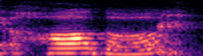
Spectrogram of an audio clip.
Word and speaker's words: Hodo: But you need to say Hardo and not Hodo.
